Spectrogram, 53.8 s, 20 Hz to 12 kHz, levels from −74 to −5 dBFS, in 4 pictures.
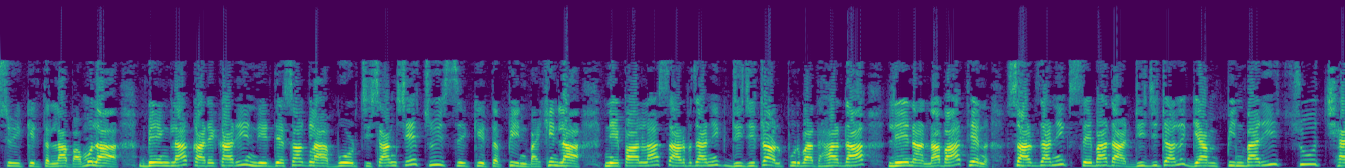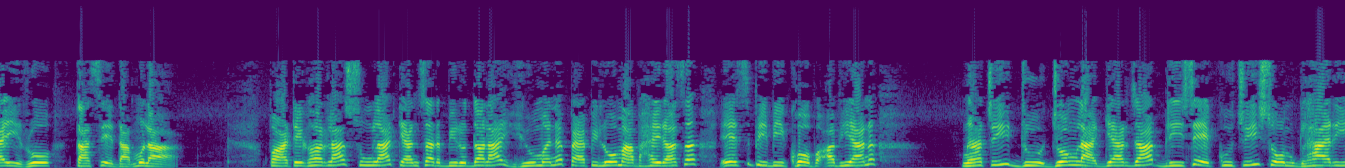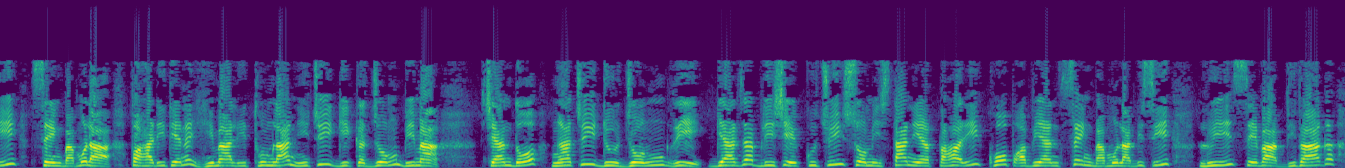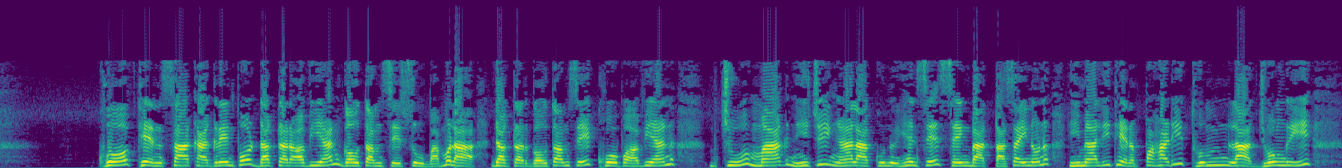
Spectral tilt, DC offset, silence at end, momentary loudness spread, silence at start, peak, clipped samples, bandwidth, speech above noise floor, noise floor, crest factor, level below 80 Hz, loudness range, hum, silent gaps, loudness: -3.5 dB/octave; under 0.1%; 0.1 s; 7 LU; 0 s; 0 dBFS; 0.2%; 8.4 kHz; 38 dB; -51 dBFS; 14 dB; -54 dBFS; 3 LU; none; none; -13 LUFS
